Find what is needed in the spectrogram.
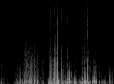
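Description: Irregular low, muffled rumbling and rubbing noises, typical of a hand-held phone's microphone being handled while the phone is moved.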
